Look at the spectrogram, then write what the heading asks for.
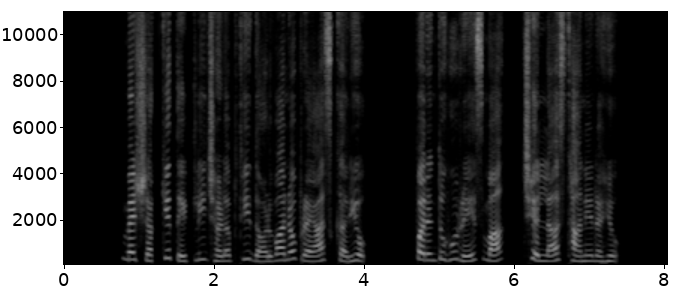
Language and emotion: Gujarati, sad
